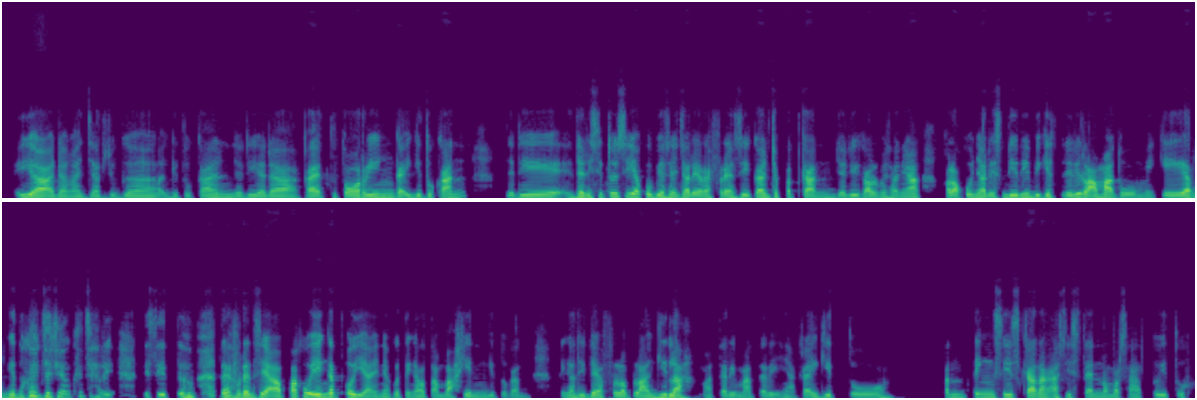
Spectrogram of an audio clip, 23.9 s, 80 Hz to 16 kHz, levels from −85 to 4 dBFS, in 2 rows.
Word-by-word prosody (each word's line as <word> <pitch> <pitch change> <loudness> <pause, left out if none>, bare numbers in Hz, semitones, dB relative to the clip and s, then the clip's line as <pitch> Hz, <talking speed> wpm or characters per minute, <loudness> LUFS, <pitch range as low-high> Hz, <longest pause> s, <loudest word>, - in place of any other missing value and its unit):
iya 205 0 +5 0.2
ada 180 - -1
ngajar 175 0 -6
juga 180 -2 -4
gitu 185 0 -11
kan, 195 +3 -3
jadi 180 0 -3
ada 175 - +1 0.2
kayak 180 -2 +2
tutoring 195 0 +1
kayak 175 -2 +2
gitu 190 0 -2
kan. 200 +6 +2 0.5
Jadi 190 +3 -2 0.5
dari 195 -1 +3
situ 245 +6 -2
sih 250 - -2
aku 220 -3 0
biasanya 195 -1 +1
cari 180 - +2
referensi 180 +1 -1
kan 195 +1 +4
cepet 235 -2 -2
kan, 170 -2 +3 0.2
jadi 180 +2 -3
kalo 175 -2 +1
misalnya, 185 +1 -1 0.3
kalo 175 -4 +4
aku 210 +3 -2
nyari 185 -1 +2
sendiri 200 +3 +1
bikin 195 0 0
sendiri 180 +5 +1
lama 195 +1 +7
tuh 165 -4 -3
mikir 170 +2 +1
gitu, 205 +1 0
kan 315 - +6
jadi 265 -3 -1
aku 240 - -20
cari 235 -2 -8 0.3
di - - -8
situ 425 - -1 0.4
referensi 235 -4 +4
apa 190 +8 +4
aku 270 - +5
inget 230 +4 +7
oh 225 - +7
ya 165 -5 0
ini 185 +4 -6
aku 210 - -5
tinggal 175 -2 -4
tambahin 170 +2 -4
gitu 165 -1 -11
kan 155 +3 -9 0.3
tinggal 180 -2 -5
di-develop 180 0 0
lagi 190 +4 +2
lah 180 -1 +6 0.2
materi-materinya 170 0 -8
kayak 185 -2 -3
gitu. 155 0 -7 0.6
Penting 225 +3 -5
sih 210 0 0
sekarang 195 +1 +3
asisten 195 -1 -5
nomor 180 +1 -4
1 200 +2 -10
itu. 195 +2 -6
190 Hz, 175 wpm, -23 LUFS, 175-205 Hz, 0.6 s, lama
